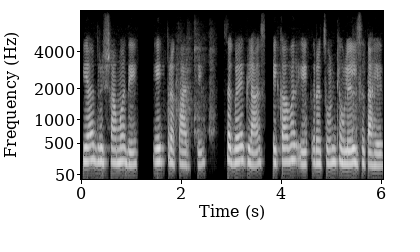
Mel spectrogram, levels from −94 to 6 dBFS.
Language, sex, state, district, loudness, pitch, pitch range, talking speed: Marathi, female, Maharashtra, Dhule, -17 LUFS, 200 Hz, 180-210 Hz, 120 wpm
